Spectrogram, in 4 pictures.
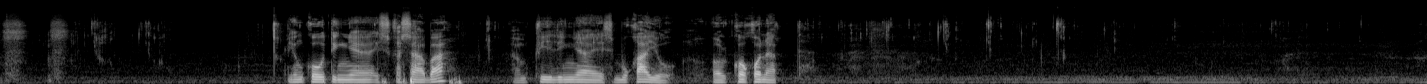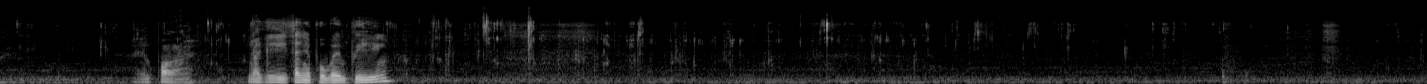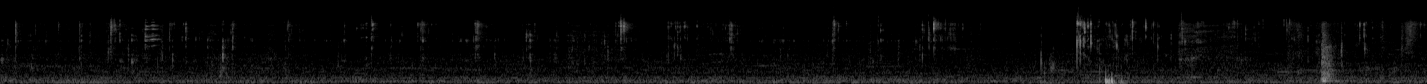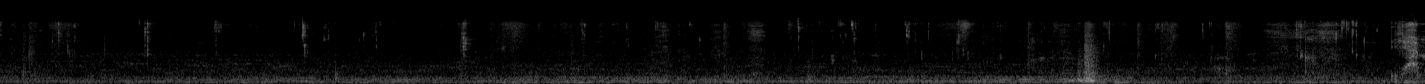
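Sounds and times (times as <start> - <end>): person chewing cake: 0.0 - 2.9, 4.5 - 5.1, 7.8 - 17.0, 17.8 - 57.0.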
